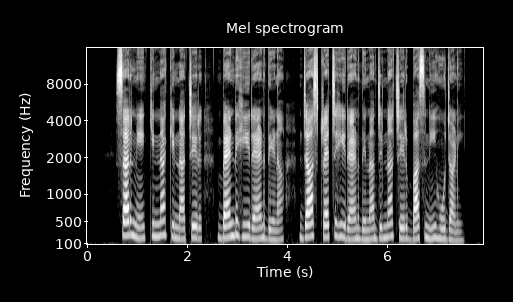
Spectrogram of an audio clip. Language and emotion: Punjabi, neutral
